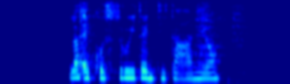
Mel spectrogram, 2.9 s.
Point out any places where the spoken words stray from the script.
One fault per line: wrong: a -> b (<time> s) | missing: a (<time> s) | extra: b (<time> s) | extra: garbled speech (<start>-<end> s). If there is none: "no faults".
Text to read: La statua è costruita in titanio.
missing: statua (0.8 s)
